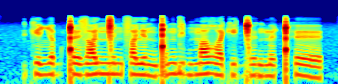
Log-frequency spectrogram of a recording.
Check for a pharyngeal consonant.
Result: absent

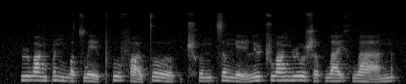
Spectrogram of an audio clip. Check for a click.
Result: absent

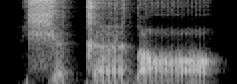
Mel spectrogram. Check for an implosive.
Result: present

